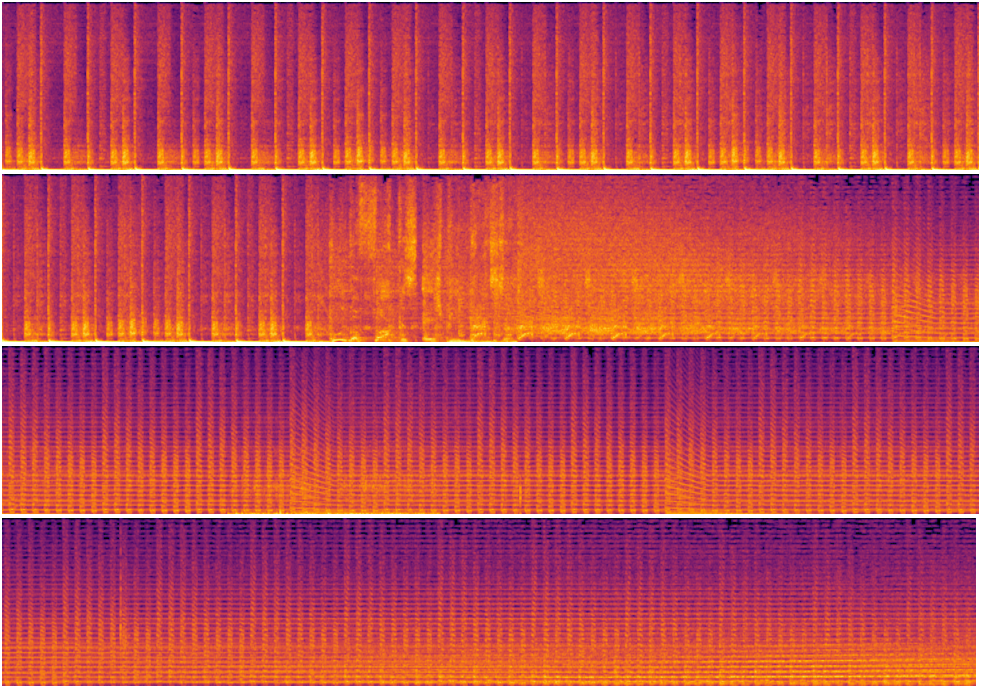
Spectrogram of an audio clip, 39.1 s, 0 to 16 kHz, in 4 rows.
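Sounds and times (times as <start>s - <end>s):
deep bass: 0.0s - 13.3s, 17.7s - 34.3s
synthesizer chords over fast beat: 0.0s - 39.0s.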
